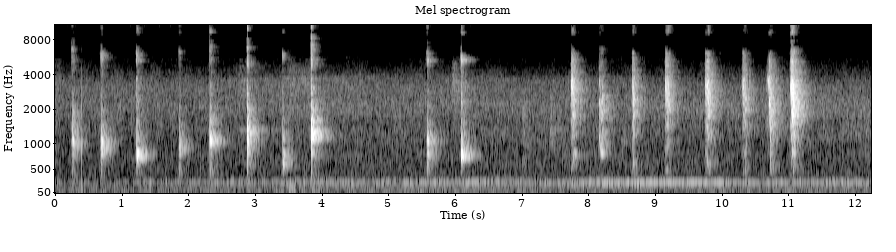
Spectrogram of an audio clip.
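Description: A parrot makes quick, sharp clicking and popping sounds close by.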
